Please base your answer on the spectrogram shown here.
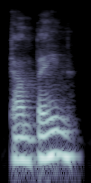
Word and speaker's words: campaign: the g yes it is how would you pronounce it campaign excellent excellent excellent number eight which one is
